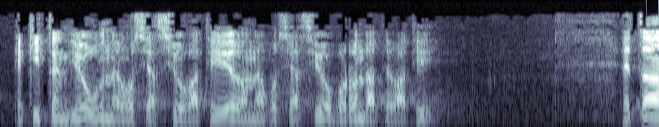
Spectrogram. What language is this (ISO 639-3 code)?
eus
